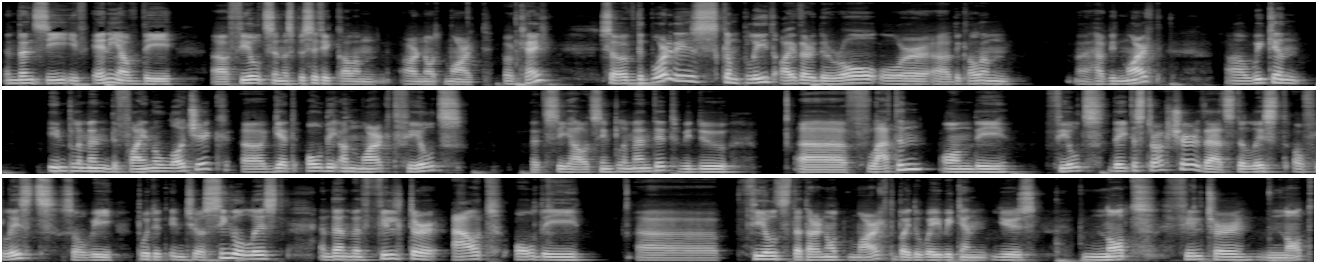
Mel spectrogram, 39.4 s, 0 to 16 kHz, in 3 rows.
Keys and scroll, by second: 4.9 alt+super+], 9.3 alt+super+[, 13.6 super+b, 18.3 super+b, 39.2 Return.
